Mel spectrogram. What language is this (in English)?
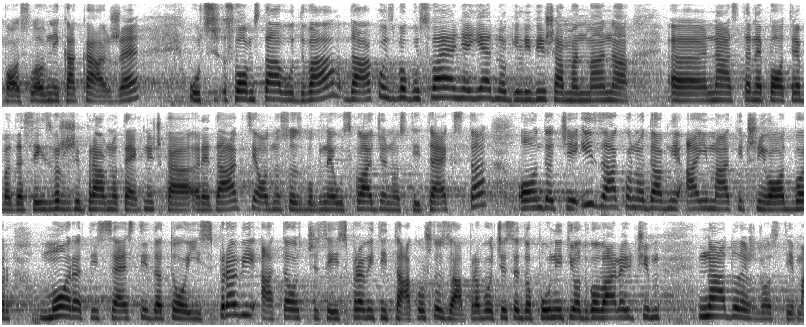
Serbian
